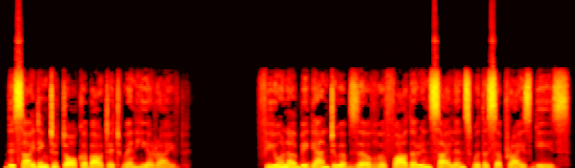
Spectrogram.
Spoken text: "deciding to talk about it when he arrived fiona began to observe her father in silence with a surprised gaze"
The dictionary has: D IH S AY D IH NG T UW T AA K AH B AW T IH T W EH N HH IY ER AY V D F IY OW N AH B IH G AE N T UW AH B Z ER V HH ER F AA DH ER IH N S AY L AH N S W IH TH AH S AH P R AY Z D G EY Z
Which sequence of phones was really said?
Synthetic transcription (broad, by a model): D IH S AY D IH NG T UW T AA K AH B AW T IH T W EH N HH IY ER AY V D F IY OW N AH B IH G AE N T UW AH B Z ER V HH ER F AA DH ER IH N S AY L AH N S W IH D AH S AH P R AY Z G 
